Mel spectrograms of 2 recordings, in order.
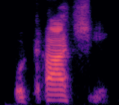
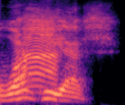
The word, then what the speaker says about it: Wakiash: Wakashi. Did I say it right? Wakashi. Well, I don't know. I wasn't looking at it. Oh, Wakiash. What? Wakiash. Wakiash.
